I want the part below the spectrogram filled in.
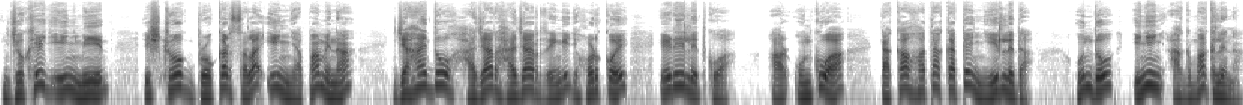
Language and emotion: Santali, disgusted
